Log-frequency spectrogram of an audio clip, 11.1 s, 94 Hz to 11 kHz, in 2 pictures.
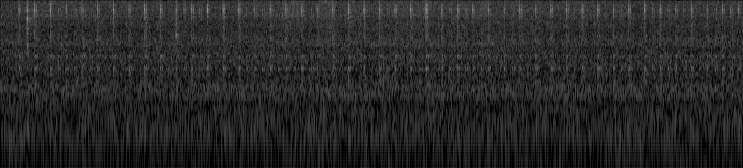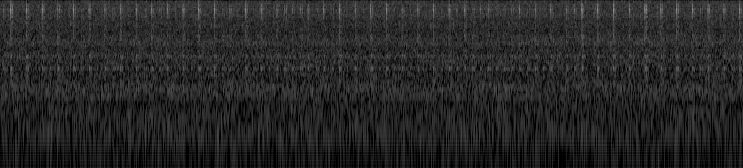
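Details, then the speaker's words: Eight-year-old MSI Radeon HD 7970 Twin Frozr III with worn original fans, under full benchmark load on a Threadripper system: loud fan rush with an uneven, fluttering pulse, separate from the coil whine; the cooling fan is worn out. "you should be able to hear the irregular fan spinning separate from the coil wine"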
